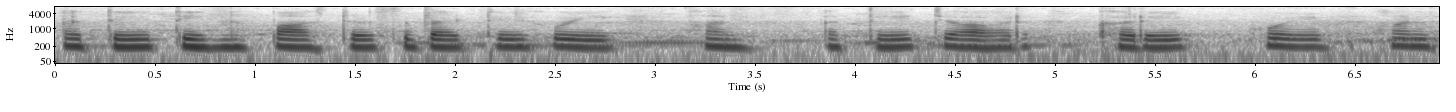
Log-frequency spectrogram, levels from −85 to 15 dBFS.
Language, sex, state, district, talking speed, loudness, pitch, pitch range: Punjabi, female, Punjab, Kapurthala, 95 wpm, -19 LUFS, 190 Hz, 185-195 Hz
